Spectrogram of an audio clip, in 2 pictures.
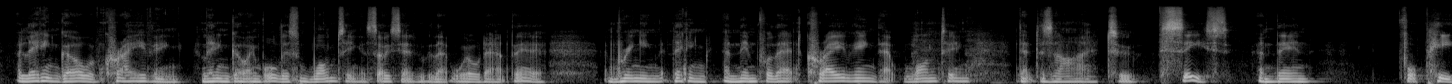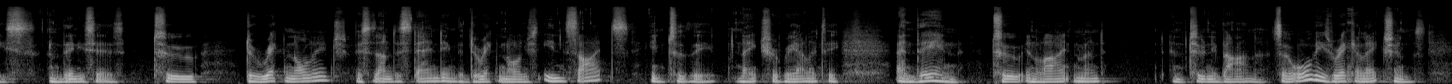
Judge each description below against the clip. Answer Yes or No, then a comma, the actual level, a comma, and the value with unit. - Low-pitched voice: Yes, low, 130 Hz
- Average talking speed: No, slow, 130 wpm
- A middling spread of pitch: No, narrow, 2.2 semitones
